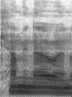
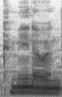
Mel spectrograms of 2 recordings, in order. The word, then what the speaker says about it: Kaminoan: be buying this set, our first Kaminoan, or Kaminoan depending on how you want to pronounce it.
